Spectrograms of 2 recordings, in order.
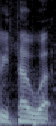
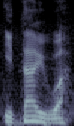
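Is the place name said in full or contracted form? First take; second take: contracted; full. First: The vowels merge into a shorter three-syllable name. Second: The name is said fully, with ita and igua. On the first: This is how people say it nowadays. The speaker calls it wrong. "hoy decimos Itagua" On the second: This is the original, older form of the name. The speaker calls it right. "el otro es Itaigua"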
